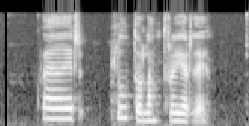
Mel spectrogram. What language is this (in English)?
Icelandic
